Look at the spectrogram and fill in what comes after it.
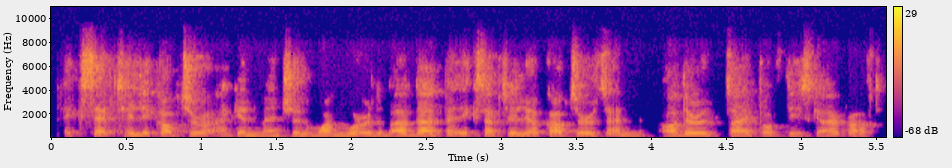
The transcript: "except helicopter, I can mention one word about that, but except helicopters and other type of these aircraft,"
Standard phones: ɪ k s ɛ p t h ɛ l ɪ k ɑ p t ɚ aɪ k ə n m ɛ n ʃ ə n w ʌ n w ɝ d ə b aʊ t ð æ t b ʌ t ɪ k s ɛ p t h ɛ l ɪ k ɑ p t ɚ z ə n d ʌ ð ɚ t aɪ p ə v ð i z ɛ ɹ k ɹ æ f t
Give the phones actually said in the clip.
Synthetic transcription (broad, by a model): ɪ k s ɛ p t h ɛ l ɪ k ɑ p t ɚ aɪ k ə n m ɛ n ʃ ə n w ʌ n w ɝ d ə b aʊ t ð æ t b ʌ t ɪ k s ɛ p t h ɛ l ɪ k ɑ p t ɚ z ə n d ʌ ð ɚ t aɪ p ə v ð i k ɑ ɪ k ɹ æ f t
